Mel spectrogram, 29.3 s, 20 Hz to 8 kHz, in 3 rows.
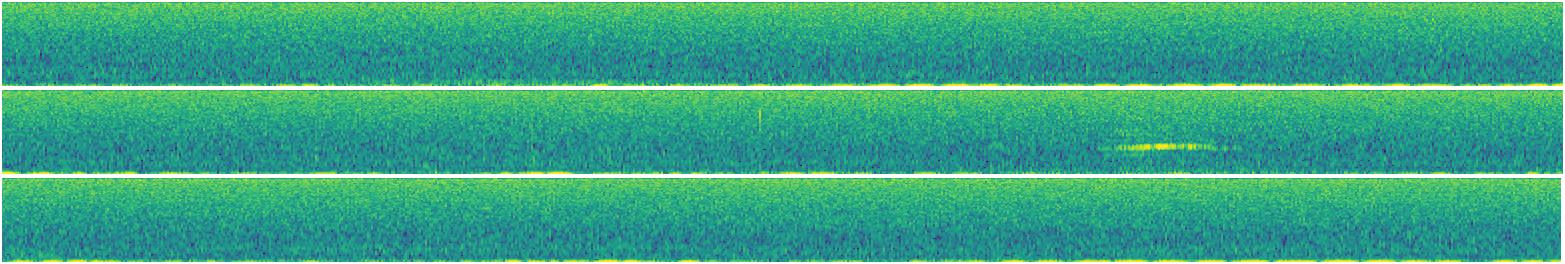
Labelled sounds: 16.6	17.3	humpback whale, 0.90 to 1.1 kHz

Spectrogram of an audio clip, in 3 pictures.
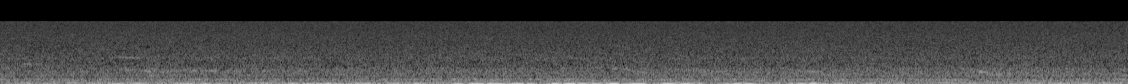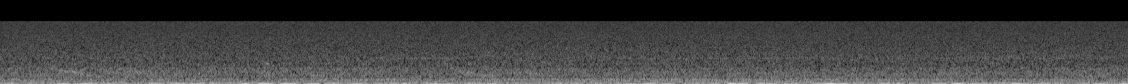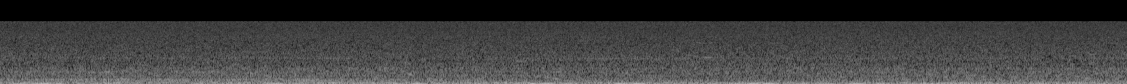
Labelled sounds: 1.2	1.4	humpback whale, 1.2 to 1.4 kHz

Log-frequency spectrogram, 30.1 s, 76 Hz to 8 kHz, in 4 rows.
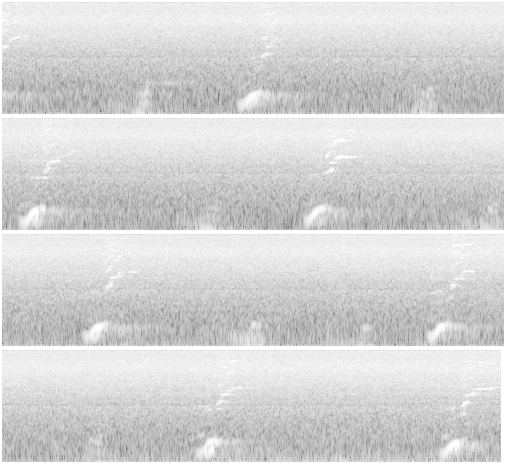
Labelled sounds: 8.1	8.6	humpback whale, 0.80 to 1.9 kHz
12.5	12.9	humpback whale, 1.4 to 3.3 kHz
22.8	23.2	humpback whale, 1.2 to 1.8 kHz
25.9	26.3	humpback whale, 1.1 to 1.7 kHz
29.5	30.0	humpback whale, 1.1 to 1.7 kHz

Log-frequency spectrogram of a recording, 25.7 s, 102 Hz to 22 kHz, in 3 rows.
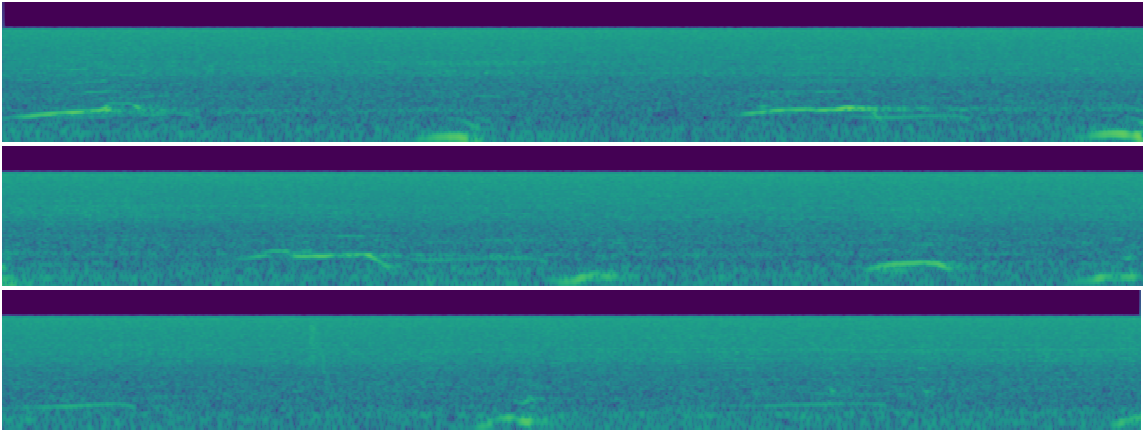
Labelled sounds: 0.5	0.8	humpback whale, 0.96 to 1.1 kHz

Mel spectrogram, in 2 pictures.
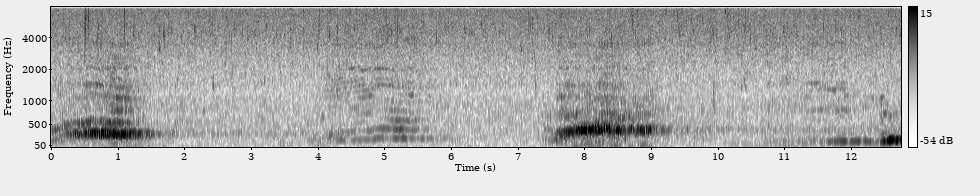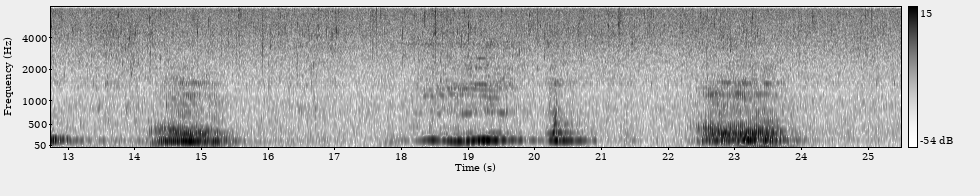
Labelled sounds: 0.5	1.2	humpback whale, 1.0 to 1.5 kHz
4.0	4.3	humpback whale, 1.1 to 1.3 kHz
4.5	5.4	humpback whale, 0.78 to 2.1 kHz
11.5	11.9	humpback whale, 1.1 to 1.5 kHz
14.7	15.0	humpback whale, 1.0 to 1.2 kHz
18.7	19.5	humpback whale, 1.0 to 1.5 kHz
20.2	20.5	humpback whale, 1.4 to 1.6 kHz
22.4	22.8	humpback whale, 1.1 to 1.4 kHz

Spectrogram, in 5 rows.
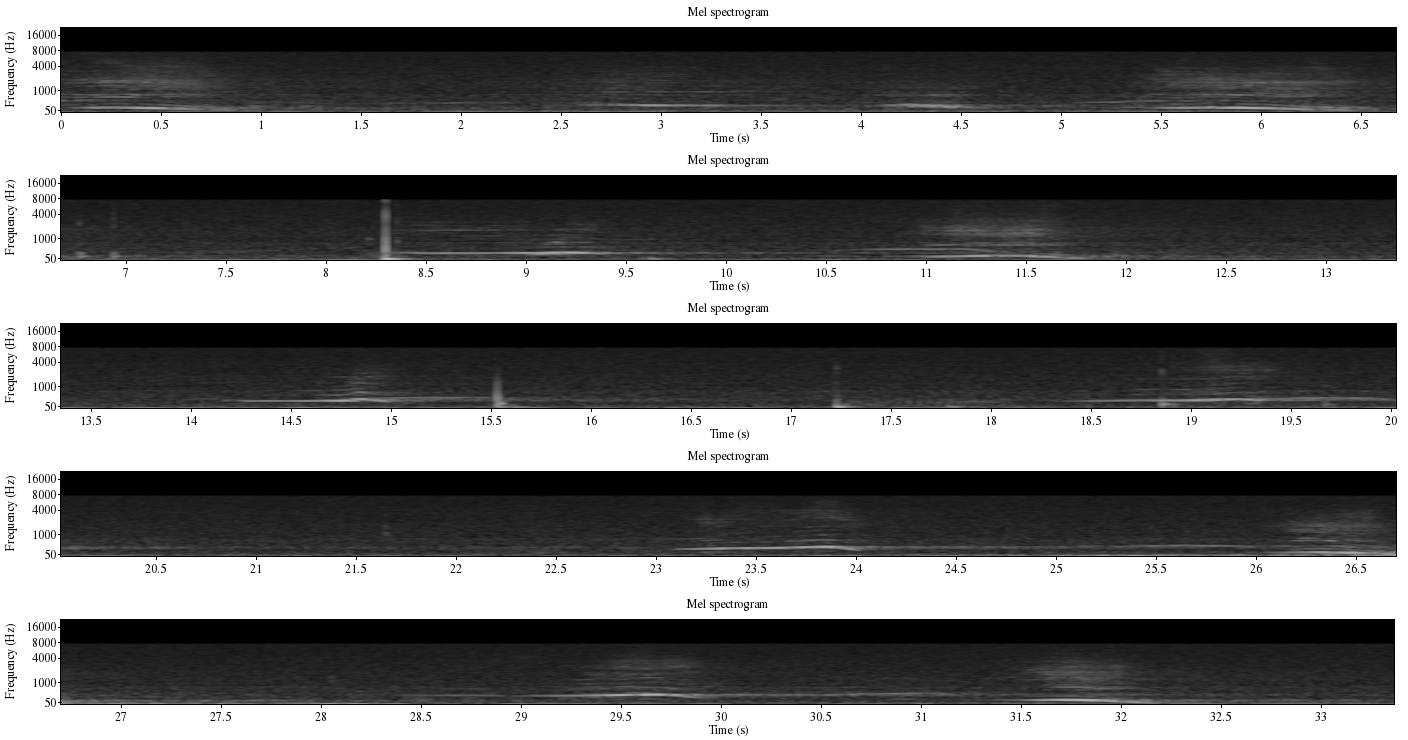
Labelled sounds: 0.0	0.6	humpback whale, 1.6 to 2.2 kHz
5.5	6.3	humpback whale, 1.5 to 2.0 kHz
8.5	8.9	humpback whale, 1.6 to 1.8 kHz
11.0	11.6	humpback whale, 1.2 to 2.1 kHz
19.0	19.3	humpback whale, 3.0 to 3.3 kHz
23.2	23.5	humpback whale, 2.4 to 2.6 kHz
26.0	26.6	humpback whale, 1.6 to 2.3 kHz
31.5	31.8	humpback whale, 1.8 to 2.0 kHz

